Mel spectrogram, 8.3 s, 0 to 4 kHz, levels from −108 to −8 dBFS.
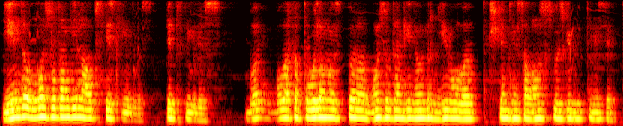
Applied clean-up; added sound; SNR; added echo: neural mask model DeepFilterNet 3.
